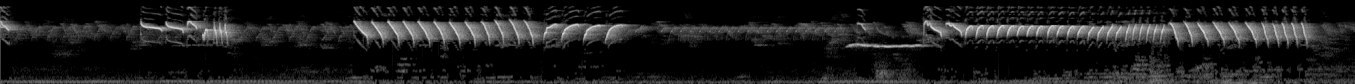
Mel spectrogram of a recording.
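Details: Cage-bird training recording of a white-eye singing canary-like material: short high chirps, then extended rapid pulsed trills, a brief low whistled note, and a final long run of fast repeated high notes.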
